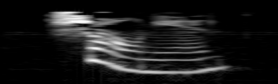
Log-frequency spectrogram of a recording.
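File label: "少年" Mandarin Chinese; hsk; chinese-flashcards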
